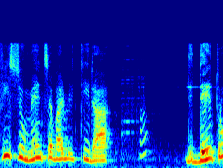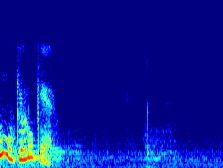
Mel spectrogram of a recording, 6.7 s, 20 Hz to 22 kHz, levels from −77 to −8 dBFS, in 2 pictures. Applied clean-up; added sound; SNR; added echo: neural separator model SepFormer DNS4.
